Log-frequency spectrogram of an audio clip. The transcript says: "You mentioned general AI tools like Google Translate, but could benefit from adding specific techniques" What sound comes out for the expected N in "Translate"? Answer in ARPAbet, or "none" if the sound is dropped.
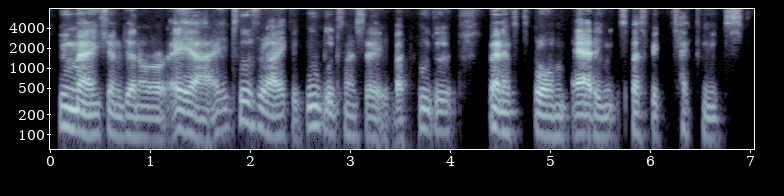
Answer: N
